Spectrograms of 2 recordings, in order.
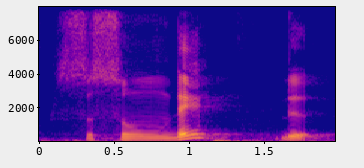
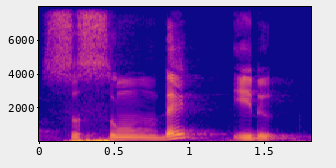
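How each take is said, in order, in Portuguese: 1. O som 'i' antes de 'ru' é omitido. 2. O som 'i' antes de 'ru' é pronunciado.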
